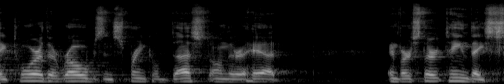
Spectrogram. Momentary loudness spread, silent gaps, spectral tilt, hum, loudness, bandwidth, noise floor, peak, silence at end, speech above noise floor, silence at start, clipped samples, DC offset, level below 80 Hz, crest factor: 10 LU; none; -2.5 dB/octave; none; -32 LUFS; 19 kHz; -69 dBFS; -14 dBFS; 0 s; 36 dB; 0 s; under 0.1%; under 0.1%; -86 dBFS; 18 dB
